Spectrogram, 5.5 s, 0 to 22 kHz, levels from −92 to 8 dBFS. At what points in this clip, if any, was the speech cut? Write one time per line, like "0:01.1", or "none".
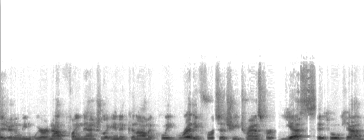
none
